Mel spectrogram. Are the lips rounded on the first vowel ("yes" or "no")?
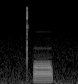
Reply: yes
